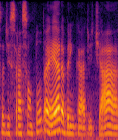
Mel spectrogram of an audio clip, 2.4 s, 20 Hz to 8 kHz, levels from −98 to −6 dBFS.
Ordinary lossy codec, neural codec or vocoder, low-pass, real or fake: none; none; none; real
